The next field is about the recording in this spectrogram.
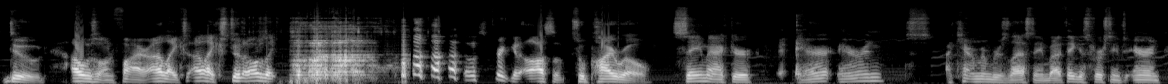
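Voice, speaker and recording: A man's voice: medium pitch, lively intonation, moderate pace. A middle-aged man hosting a casual movie review, talking in a slangy, effusive and emphatic fan's way. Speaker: video host, movie reviewer.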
